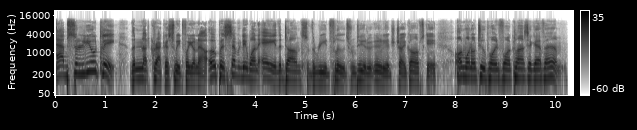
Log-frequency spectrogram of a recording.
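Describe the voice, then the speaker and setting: An actor playing a pompous, genteel classical radio DJ in a video game, announcing in a precise and theatrically obliging manner. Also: male voice, medium pitch, animated, normal speed, no room sound, close to an everyday voice. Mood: eager, gracious. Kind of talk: scripted radio continuity announcing.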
